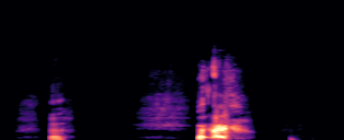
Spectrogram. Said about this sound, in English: I gotta sneeze.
